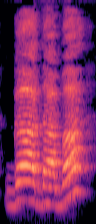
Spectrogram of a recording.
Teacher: घोष अल्प प्राण यानी वर्ण का तीसरा वर्ण ग द ब रहे तो वह अघोष अल्प प्राण में बदल जाता है, यानी क त प में बदल जाता है।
